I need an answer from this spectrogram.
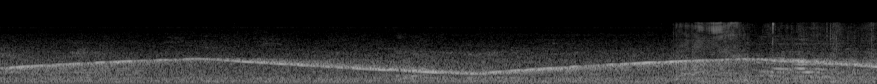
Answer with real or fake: real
